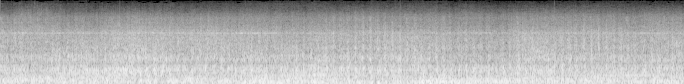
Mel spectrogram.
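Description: A toy military helicopter's spinning rotor makes a loud, steady whirring drone that stays close and constant throughout, with no talking.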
